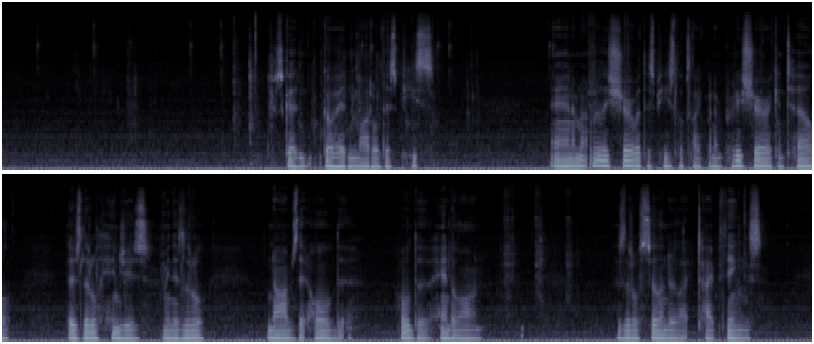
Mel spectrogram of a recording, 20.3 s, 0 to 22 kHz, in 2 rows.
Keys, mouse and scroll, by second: 2.2 click, 2.9 click, 3.1 Tab, 4.3 a, 4.5 b, 5.3 b, 5.7 g, 9.5 middle click, 9.9-11.3 middle drag, 11.5 middle click, 12.3 middle click, 16.3-19.1 middle drag.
